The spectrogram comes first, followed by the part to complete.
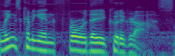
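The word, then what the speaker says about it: coup de grâce: And then Lings coming in for the coup de grace, like the last one. The coup de grace, it's not C, the C is silent, right? Coup de grace, I believe is how that works in French.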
